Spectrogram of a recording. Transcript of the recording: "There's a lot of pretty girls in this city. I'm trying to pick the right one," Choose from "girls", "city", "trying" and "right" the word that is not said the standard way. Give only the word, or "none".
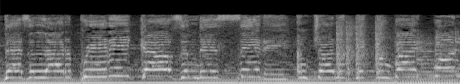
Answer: girls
